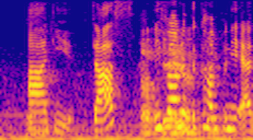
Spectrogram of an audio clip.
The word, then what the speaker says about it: Adidas: were referring to because they usually pronounce it Adidas, and in Germany we say Adidas.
